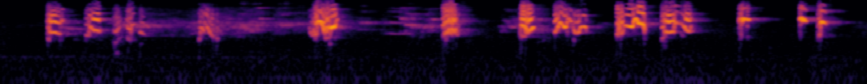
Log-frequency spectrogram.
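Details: A young green personata and an older green pied personata lovebird chattering together in an aviary; scratchy, high chirps in quick succession with a thin continuous twitter beneath.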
